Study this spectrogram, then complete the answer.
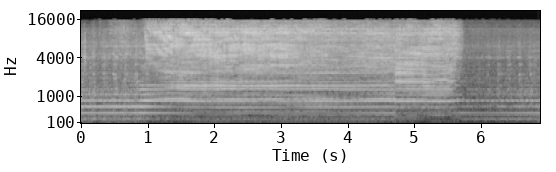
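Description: A wood planer cuts a board with a loud, high whine.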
